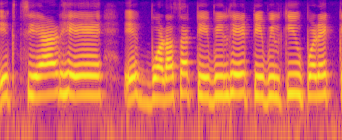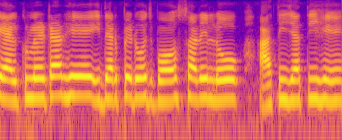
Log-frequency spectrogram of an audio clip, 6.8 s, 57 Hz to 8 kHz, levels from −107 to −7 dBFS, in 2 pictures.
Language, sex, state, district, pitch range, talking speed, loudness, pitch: Hindi, female, Bihar, Darbhanga, 245-275 Hz, 195 wpm, -15 LUFS, 260 Hz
